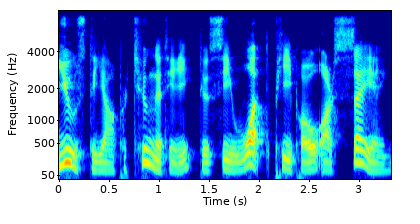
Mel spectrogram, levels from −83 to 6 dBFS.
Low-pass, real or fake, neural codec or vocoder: 7.2 kHz; real; none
